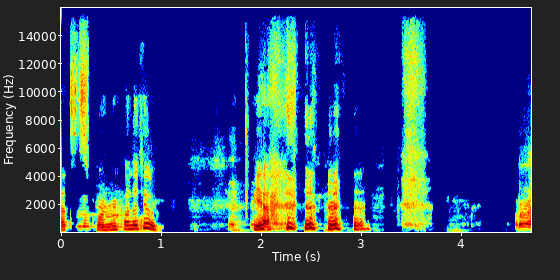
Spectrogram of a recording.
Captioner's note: laughter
